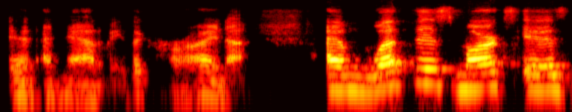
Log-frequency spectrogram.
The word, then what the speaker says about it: carina: And this piece of cartilage is called the carina, okay? Yes, I know if it was a girl's name, you'd say it differently, but this is how it's pronounced in anatomy, the carina.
